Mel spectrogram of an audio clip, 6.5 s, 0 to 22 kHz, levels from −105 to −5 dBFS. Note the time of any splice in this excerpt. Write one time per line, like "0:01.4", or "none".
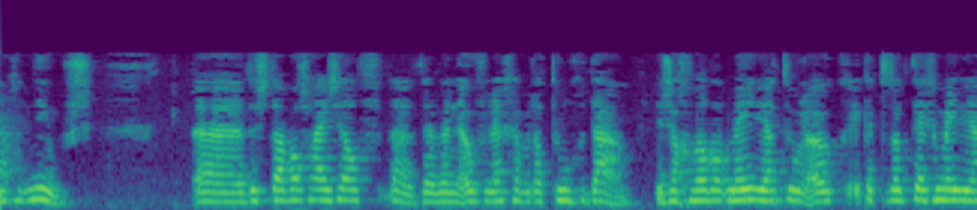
0:04.3

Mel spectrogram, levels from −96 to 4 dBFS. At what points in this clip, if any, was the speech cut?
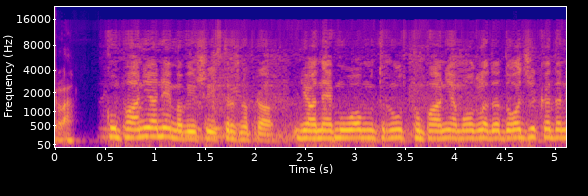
0:02.8
0:03.5

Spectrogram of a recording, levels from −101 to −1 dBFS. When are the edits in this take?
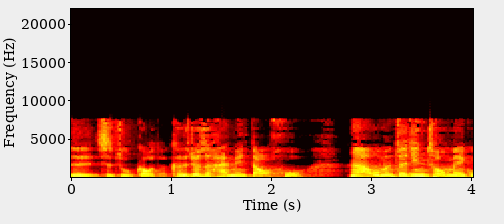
none

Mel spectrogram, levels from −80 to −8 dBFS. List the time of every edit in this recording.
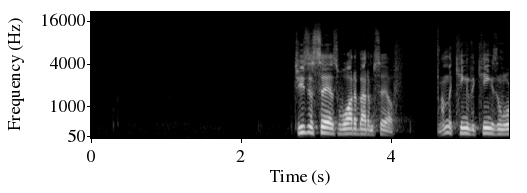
none

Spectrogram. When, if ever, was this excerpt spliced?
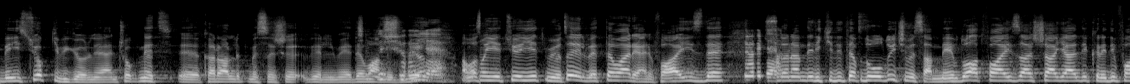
0:04.8
0:05.6
0:07.8
0:08.6

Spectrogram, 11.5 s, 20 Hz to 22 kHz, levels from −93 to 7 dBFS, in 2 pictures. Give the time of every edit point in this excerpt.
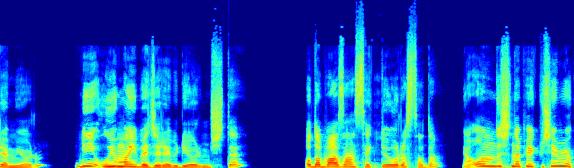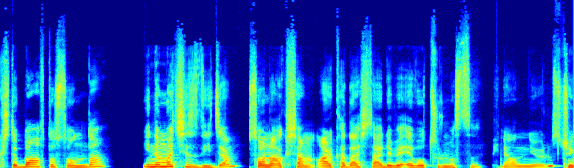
none

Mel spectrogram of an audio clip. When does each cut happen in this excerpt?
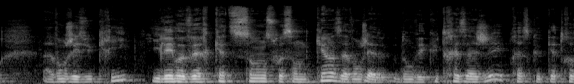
0:01.4
0:01.7
0:03.6

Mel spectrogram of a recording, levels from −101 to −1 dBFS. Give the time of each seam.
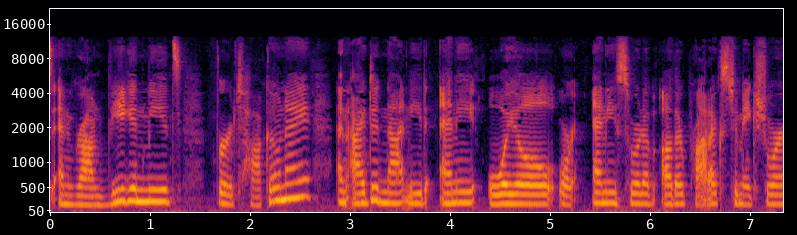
none

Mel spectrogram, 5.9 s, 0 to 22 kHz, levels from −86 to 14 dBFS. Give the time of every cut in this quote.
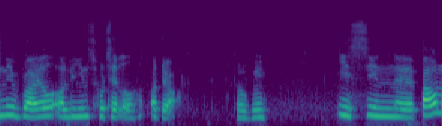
none

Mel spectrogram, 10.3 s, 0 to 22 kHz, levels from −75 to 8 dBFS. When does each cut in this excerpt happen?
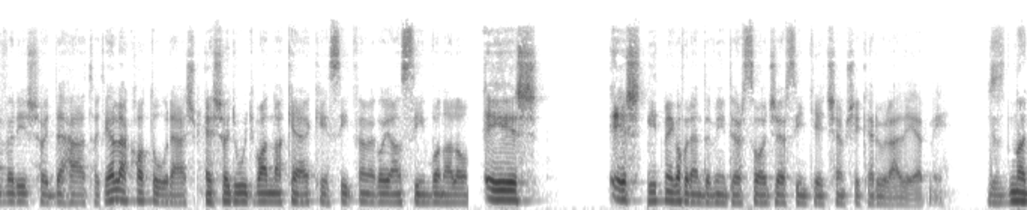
0:01.0
0:02.0
0:04.7
0:06.5
0:06.8

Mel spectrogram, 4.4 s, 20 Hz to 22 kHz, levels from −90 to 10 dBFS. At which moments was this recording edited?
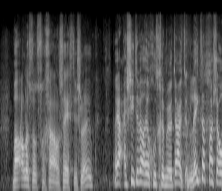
none

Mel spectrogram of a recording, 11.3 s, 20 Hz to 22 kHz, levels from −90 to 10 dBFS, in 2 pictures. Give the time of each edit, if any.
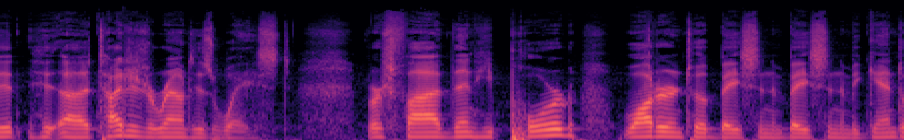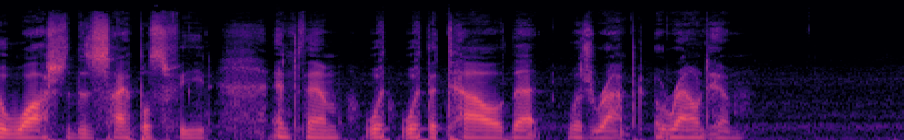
0:04.9
0:07.5
0:08.1

